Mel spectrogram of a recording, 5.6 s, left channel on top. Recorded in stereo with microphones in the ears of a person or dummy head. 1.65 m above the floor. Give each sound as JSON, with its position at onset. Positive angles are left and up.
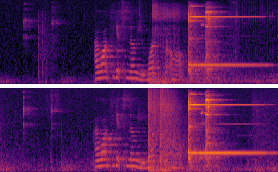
{"t": 0.5, "sound": "chewing", "side_deg": -65, "distance_m": 2.5}
{"t": 1.9, "sound": "a woman speaking", "side_deg": 10, "distance_m": 0.5}
{"t": 3.8, "sound": "a doorbell", "side_deg": -20, "distance_m": 1.1}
